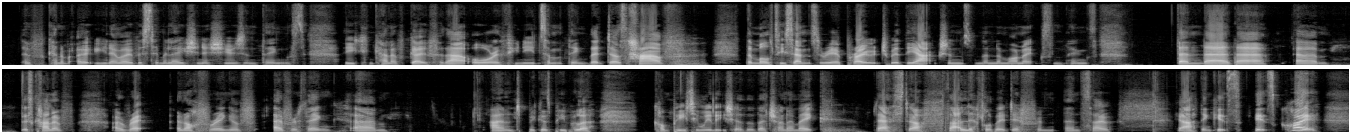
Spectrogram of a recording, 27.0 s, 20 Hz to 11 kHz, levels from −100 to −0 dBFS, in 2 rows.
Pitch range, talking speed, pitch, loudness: 155-175 Hz, 165 wpm, 160 Hz, -23 LUFS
